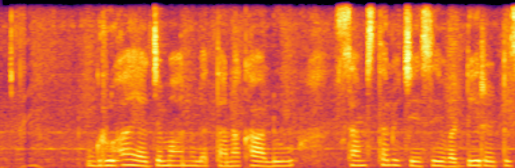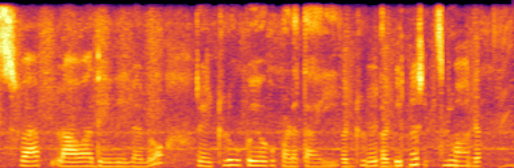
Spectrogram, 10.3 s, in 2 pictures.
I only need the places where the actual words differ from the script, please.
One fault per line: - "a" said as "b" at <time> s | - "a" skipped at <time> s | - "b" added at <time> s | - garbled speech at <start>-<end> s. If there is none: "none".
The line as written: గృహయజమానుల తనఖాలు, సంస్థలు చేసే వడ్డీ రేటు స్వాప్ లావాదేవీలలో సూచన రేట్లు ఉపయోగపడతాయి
- "సూచన" skipped at 6.7 s
- garbled speech at 8.6-10.0 s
